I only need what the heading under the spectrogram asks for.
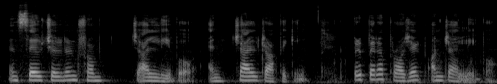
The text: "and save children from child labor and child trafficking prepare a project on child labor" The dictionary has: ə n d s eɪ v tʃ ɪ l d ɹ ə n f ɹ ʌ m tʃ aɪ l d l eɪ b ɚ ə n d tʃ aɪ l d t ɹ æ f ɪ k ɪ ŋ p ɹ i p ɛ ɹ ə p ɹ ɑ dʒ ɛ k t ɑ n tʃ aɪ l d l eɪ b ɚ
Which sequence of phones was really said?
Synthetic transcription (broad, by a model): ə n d s eɪ v tʃ ɪ l d ɹ ə n f ɹ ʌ m tʃ aɪ l d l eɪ b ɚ ə n d tʃ aɪ l d t ɹ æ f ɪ k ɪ ŋ p ɹ i p ɛ ɹ ə p ɹ ɑ dʒ ɛ k t ɑ n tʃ aɪ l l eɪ b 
